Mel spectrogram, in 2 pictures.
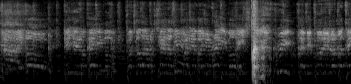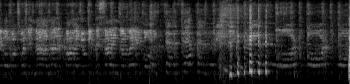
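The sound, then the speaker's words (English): A TV commercial for Optimum triple play, advertising a number for long distance calls, plays with bright, busy upbeat music throughout, punctuated by a sharp slap-like hit near the start and a few quick percussive thumps toward the end. “It was essentially like a Old Navy commercial, but advertising a number where you can call long distance. Optimum triple play.”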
